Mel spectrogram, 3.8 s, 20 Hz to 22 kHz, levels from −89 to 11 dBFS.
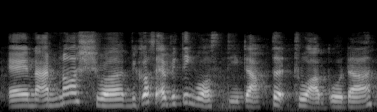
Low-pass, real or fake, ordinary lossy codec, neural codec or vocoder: none; fake; none; codec, 16 kHz, 4 kbps, X-Codec, WavLM features, trained on Multilingual LibriSpeech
